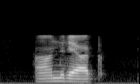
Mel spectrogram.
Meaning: clavicle, collarbone
- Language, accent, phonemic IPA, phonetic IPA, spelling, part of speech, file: Armenian, Eastern Armenian, /ɑnˈɾɑk/, [ɑnɾɑ́k], անրակ, noun, Hy-անրակ.ogg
